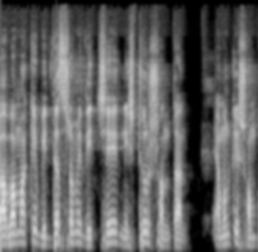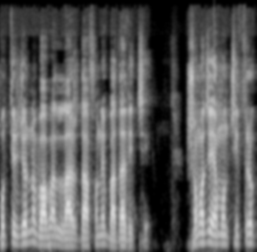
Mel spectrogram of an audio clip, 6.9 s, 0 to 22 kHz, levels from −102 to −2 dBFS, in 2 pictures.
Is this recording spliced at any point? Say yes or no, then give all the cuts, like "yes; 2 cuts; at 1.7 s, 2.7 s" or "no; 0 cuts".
no; 0 cuts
